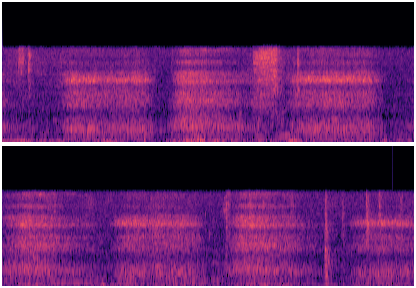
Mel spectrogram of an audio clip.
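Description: Rhythmic breath noise close to the microphone, about one breath a second, each a short hissing puff.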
